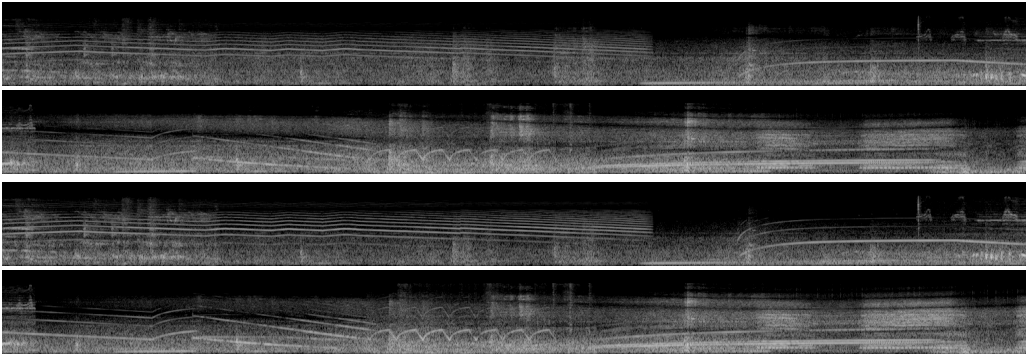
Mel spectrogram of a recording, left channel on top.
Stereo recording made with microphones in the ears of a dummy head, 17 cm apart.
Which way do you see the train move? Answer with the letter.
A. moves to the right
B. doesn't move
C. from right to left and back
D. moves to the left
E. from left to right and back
A.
